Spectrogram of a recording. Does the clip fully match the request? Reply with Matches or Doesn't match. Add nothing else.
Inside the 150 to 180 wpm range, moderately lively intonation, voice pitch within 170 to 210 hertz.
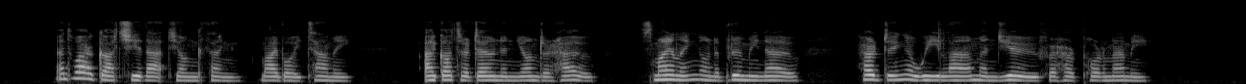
Doesn't match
